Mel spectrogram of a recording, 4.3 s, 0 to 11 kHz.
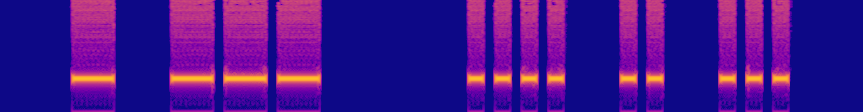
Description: Morse code, heard as a keyed tone, about 18 wpm, spaced as for 15 wpm, 1000 Hz. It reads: TO HIS
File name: qotdfiles / 15wpm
